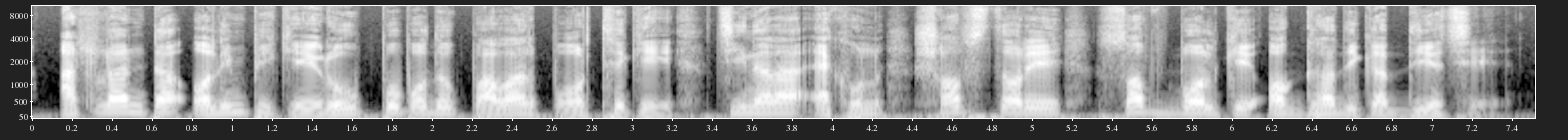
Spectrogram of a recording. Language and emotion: Bengali, neutral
